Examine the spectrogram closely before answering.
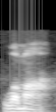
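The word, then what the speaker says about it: Le Mans: it's called LeMond right it's a French word pronounced llama it spelled le2 where it's le space ma in s so I believe in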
